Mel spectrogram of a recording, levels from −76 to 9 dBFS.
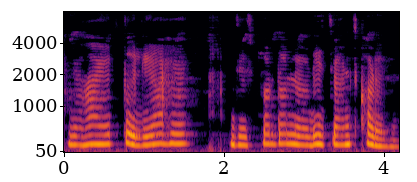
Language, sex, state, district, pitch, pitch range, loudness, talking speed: Hindi, female, Madhya Pradesh, Dhar, 195 Hz, 185-205 Hz, -16 LUFS, 155 wpm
